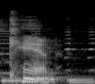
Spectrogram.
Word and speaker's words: Kanter: The correct pronunciation is can like a can of soup, not like cans of soup.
